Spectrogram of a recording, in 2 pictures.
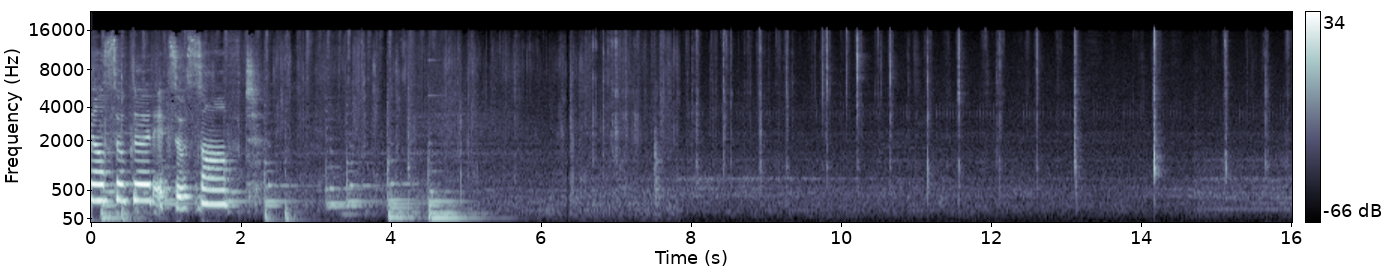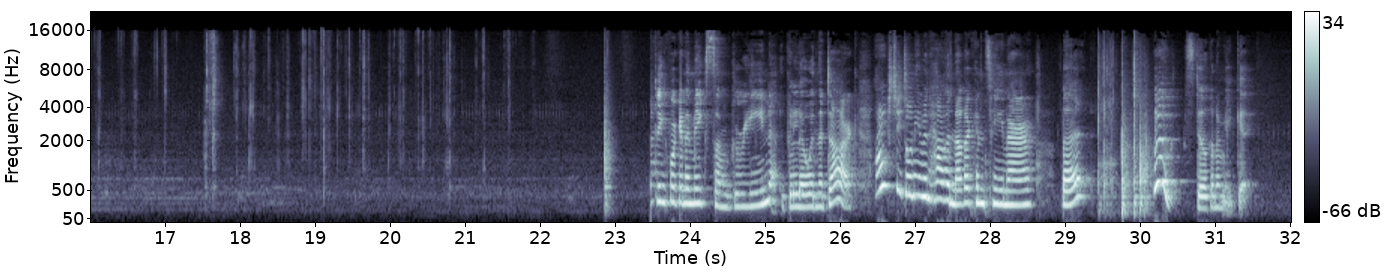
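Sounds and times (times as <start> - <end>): slime crackling and popping: 0.0 - 13.4, 15.0 - 22.1.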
